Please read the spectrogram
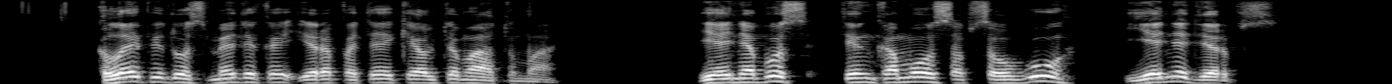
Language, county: Lithuanian, Marijampolė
